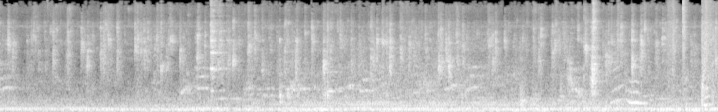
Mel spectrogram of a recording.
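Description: Utensils clink against dishes.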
